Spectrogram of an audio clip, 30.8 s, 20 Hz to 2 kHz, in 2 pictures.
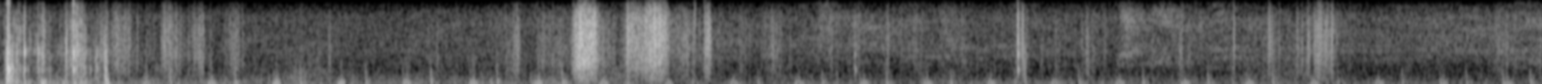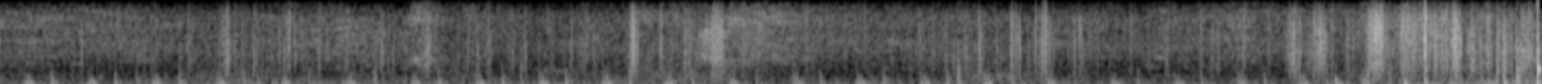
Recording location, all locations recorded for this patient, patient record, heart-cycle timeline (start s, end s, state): pulmonary valve (PV)
aortic valve (AV)+pulmonary valve (PV)+tricuspid valve (TV)+mitral valve (MV)
#Age: nan
#Sex: Female
#Height: nan
#Weight: nan
#Pregnancy status: True
#Murmur: Absent
#Murmur locations: nan
#Most audible location: nan
#Systolic murmur timing: nan
#Systolic murmur shape: nan
#Systolic murmur grading: nan
#Systolic murmur pitch: nan
#Systolic murmur quality: nan
#Diastolic murmur timing: nan
#Diastolic murmur shape: nan
#Diastolic murmur grading: nan
#Diastolic murmur pitch: nan
#Diastolic murmur quality: nan
#Outcome: Normal
#Campaign: 2014 screening campaign
0.00	1.20	unannotated
1.20	1.42	diastole
1.42	1.54	S1
1.54	1.68	systole
1.68	1.78	S2
1.78	2.06	diastole
2.06	2.20	S1
2.20	2.32	systole
2.32	2.42	S2
2.42	2.72	diastole
2.72	2.84	S1
2.84	2.98	systole
2.98	3.08	S2
3.08	3.36	diastole
3.36	3.50	S1
3.50	3.64	systole
3.64	3.72	S2
3.72	4.02	diastole
4.02	4.16	S1
4.16	4.28	systole
4.28	4.38	S2
4.38	4.68	diastole
4.68	4.82	S1
4.82	4.94	systole
4.94	5.02	S2
5.02	5.34	diastole
5.34	5.48	S1
5.48	5.62	systole
5.62	5.70	S2
5.70	6.00	diastole
6.00	6.08	S1
6.08	6.24	systole
6.24	6.30	S2
6.30	6.54	diastole
6.54	6.70	S1
6.70	6.88	systole
6.88	6.96	S2
6.96	7.30	diastole
7.30	7.42	S1
7.42	7.56	systole
7.56	7.64	S2
7.64	7.94	diastole
7.94	8.06	S1
8.06	8.20	systole
8.20	8.30	S2
8.30	8.58	diastole
8.58	8.72	S1
8.72	8.86	systole
8.86	8.94	S2
8.94	9.24	diastole
9.24	9.36	S1
9.36	9.48	systole
9.48	9.58	S2
9.58	9.86	diastole
9.86	9.98	S1
9.98	10.14	systole
10.14	10.24	S2
10.24	10.50	diastole
10.50	10.64	S1
10.64	10.78	systole
10.78	10.88	S2
10.88	11.16	diastole
11.16	11.28	S1
11.28	11.42	systole
11.42	11.50	S2
11.50	11.80	diastole
11.80	11.92	S1
11.92	12.06	systole
12.06	12.16	S2
12.16	12.44	diastole
12.44	12.58	S1
12.58	12.70	systole
12.70	12.80	S2
12.80	13.10	diastole
13.10	13.22	S1
13.22	13.36	systole
13.36	13.48	S2
13.48	13.74	diastole
13.74	13.86	S1
13.86	14.02	systole
14.02	14.12	S2
14.12	14.38	diastole
14.38	14.50	S1
14.50	14.64	systole
14.64	14.74	S2
14.74	15.02	diastole
15.02	15.14	S1
15.14	15.28	systole
15.28	15.38	S2
15.38	15.66	diastole
15.66	15.78	S1
15.78	15.92	systole
15.92	16.02	S2
16.02	16.30	diastole
16.30	16.42	S1
16.42	16.56	systole
16.56	16.66	S2
16.66	16.94	diastole
16.94	17.06	S1
17.06	17.20	systole
17.20	17.30	S2
17.30	17.58	diastole
17.58	17.70	S1
17.70	17.86	systole
17.86	17.94	S2
17.94	18.24	diastole
18.24	18.36	S1
18.36	18.50	systole
18.50	18.60	S2
18.60	18.88	diastole
18.88	19.00	S1
19.00	19.14	systole
19.14	19.24	S2
19.24	19.54	diastole
19.54	19.66	S1
19.66	19.78	systole
19.78	19.88	S2
19.88	20.18	diastole
20.18	20.30	S1
20.30	20.42	systole
20.42	20.52	S2
20.52	20.82	diastole
20.82	20.94	S1
20.94	21.06	systole
21.06	21.16	S2
21.16	21.46	diastole
21.46	21.58	S1
21.58	21.70	systole
21.70	21.80	S2
21.80	22.08	diastole
22.08	22.20	S1
22.20	22.34	systole
22.34	22.42	S2
22.42	22.72	diastole
22.72	22.82	S1
22.82	23.00	systole
23.00	23.10	S2
23.10	23.36	diastole
23.36	23.46	S1
23.46	23.60	systole
23.60	23.70	S2
23.70	23.98	diastole
23.98	24.10	S1
24.10	24.24	systole
24.24	24.34	S2
24.34	24.64	diastole
24.64	24.74	S1
24.74	24.96	systole
24.96	25.06	S2
25.06	25.26	diastole
25.26	25.38	S1
25.38	25.52	systole
25.52	25.62	S2
25.62	25.88	diastole
25.88	26.00	S1
26.00	26.18	systole
26.18	26.26	S2
26.26	26.54	diastole
26.54	26.64	S1
26.64	26.82	systole
26.82	26.90	S2
26.90	27.16	diastole
27.16	27.28	S1
27.28	27.44	systole
27.44	27.54	S2
27.54	27.80	diastole
27.80	27.90	S1
27.90	28.06	systole
28.06	28.14	S2
28.14	28.40	diastole
28.40	30.85	unannotated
